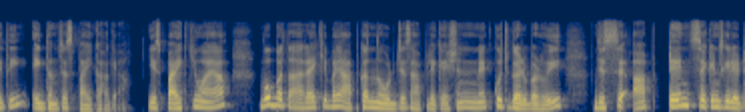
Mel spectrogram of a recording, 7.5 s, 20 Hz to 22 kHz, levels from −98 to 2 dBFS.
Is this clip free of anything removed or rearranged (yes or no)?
yes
